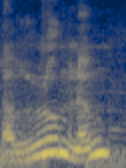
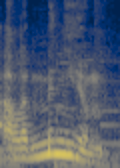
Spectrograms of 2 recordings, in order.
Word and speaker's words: aluminium: Or if you're American, or from any other country where they don't pronounce the word aluminium as aluminium, but aluminum, it's an aluminum floor easel, but I'll stick to calling it aluminium, as it was intended.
